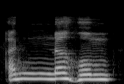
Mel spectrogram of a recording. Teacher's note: ये double नोन है। तो ये डबल नून जब हम पढ़ेंगे तो लाजमी बात है कि आवाज देर तक नाक में छुपेगी। और आवाज को देर तक नाक में छुपाने का नाम ही गुना है।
